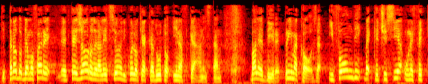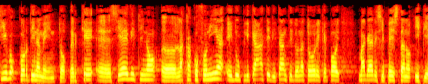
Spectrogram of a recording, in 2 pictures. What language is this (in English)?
Italian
